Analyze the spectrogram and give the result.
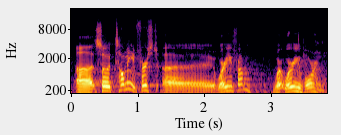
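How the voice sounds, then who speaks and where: A man's voice: a little high, very animated, normal speed, big-room sound, slight background noise. A man hosting a casual podcast interview with his neighbor, chatty and teasing, laughing easily. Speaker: podcast host. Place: apartment building.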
